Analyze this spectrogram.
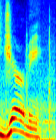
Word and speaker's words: Jeremy: Jerome Bowman excuse me I always pronounce this wrong it's Jeremy it's spelled like Jerome but this is he pronounces it Jeremy so I apologize I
